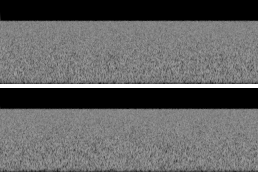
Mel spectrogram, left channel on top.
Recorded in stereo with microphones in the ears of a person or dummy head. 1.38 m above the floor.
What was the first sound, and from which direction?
Only background noise.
